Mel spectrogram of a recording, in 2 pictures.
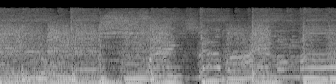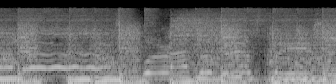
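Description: Rock music with electric guitar, singing and a steady beat.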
